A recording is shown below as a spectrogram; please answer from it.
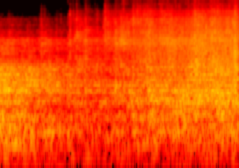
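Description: Faint applause from a seated audience, an even spread of clapping that swells a little near the end.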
